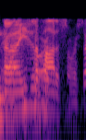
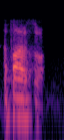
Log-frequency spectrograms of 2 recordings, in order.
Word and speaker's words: Apatosaurus: He's an Aptosaurus is what he is. – He's an Apatosaurus. Okay. – Are we both saying the same thing but pronouncing it differently? – Yes. – Apatosaurus.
